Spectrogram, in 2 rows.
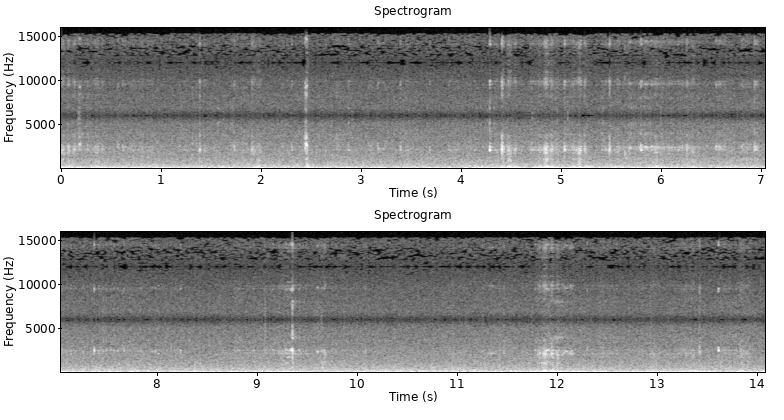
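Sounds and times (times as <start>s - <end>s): water sloshing around paddle: 0.0s - 7.7s.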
